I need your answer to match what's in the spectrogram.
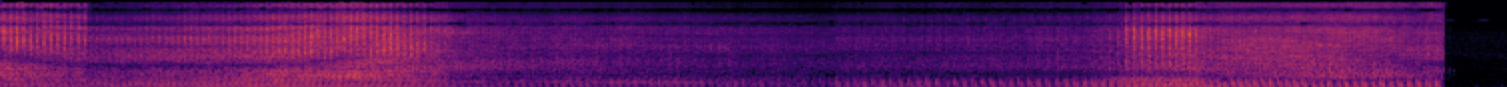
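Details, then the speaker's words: Mini bike small engine after torque converter (CVT) kit install replacing the chain clutch and jackshaft: revs up, settles and revs again with a smooth drone and no chain or clutch rattle; quieter, faster, normal running. "Sounds much better, doesn't it? Quieter, faster. It's all good."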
